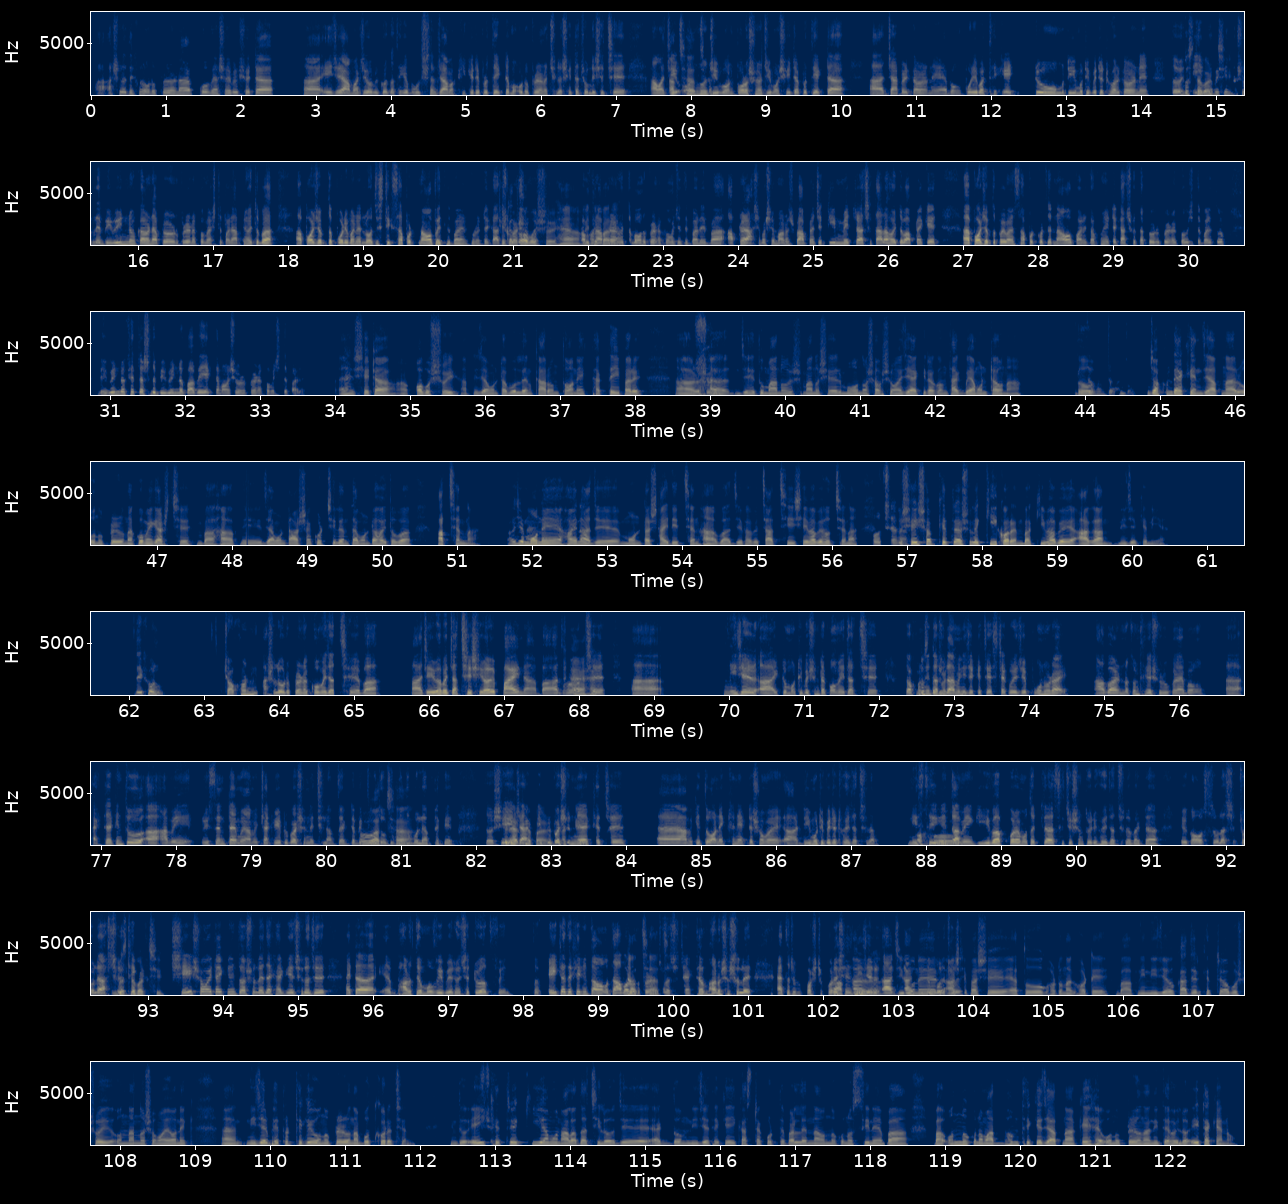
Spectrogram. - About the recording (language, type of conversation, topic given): Bengali, podcast, অনুপ্রেরণা কম থাকলে আপনি কী করেন?
- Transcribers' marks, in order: in English: "মোটিভেটেড"; in English: "লজিস্টিক সাপোর্ট"; laughing while speaking: "বা"; laughing while speaking: "বা"; other background noise; in English: "ডিমোটিভেটেড"; in English: "গিভ আপ"; in English: "সিচুয়েশন"; laughing while speaking: "মানুষ আসলে"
